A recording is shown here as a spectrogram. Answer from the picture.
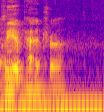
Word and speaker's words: Cleopatra: cleopetra CLE am I saying her name Catra Cleopatra yeah Patra you're saying it right uh how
